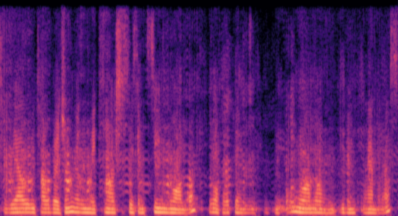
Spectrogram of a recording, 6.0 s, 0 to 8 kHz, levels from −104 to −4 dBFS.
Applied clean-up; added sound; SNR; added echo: neural mask model RNNoise.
